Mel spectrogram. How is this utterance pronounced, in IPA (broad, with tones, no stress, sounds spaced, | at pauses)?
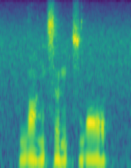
w ɑ˧˥ ŋ s ə̰˨˩ n t͡s w ɔ˥˩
